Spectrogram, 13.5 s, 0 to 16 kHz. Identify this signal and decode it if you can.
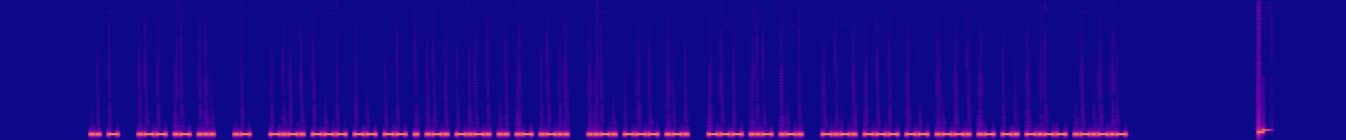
Morse code, heard as a keyed tone, about 40 wpm, 700 Hz. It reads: IT WAS A COMMERCIAL FOR OUR COMPANY.
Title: Sentences from Top 1000 Words - Review Part 5 - 40wpm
